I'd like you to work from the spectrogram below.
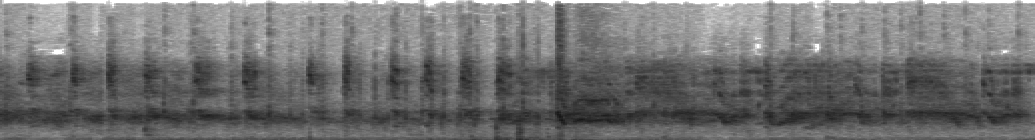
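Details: Raw recording of swiftlets in a swiftlet house: dense buzzy chatter with ticking clicks, and one louder burst of calling in the middle before the chorus settles again.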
